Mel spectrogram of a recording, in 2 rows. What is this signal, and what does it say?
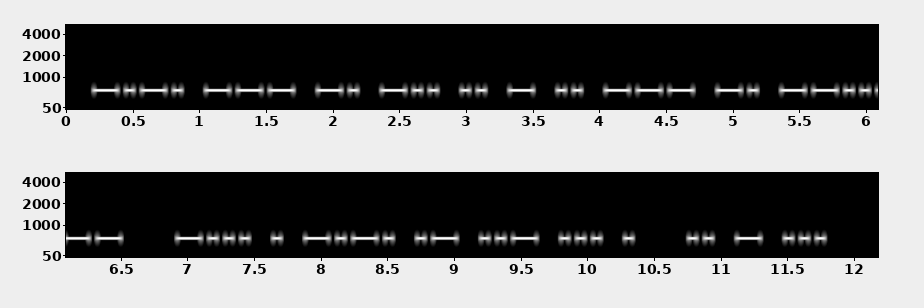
Morse code, heard as a keyed tone, about 20 wpm, 600 Hz. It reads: CONDITION, BECAUSE ITS
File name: cw-books / winnie-the-pooh / winnie-20wpm-page-0048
